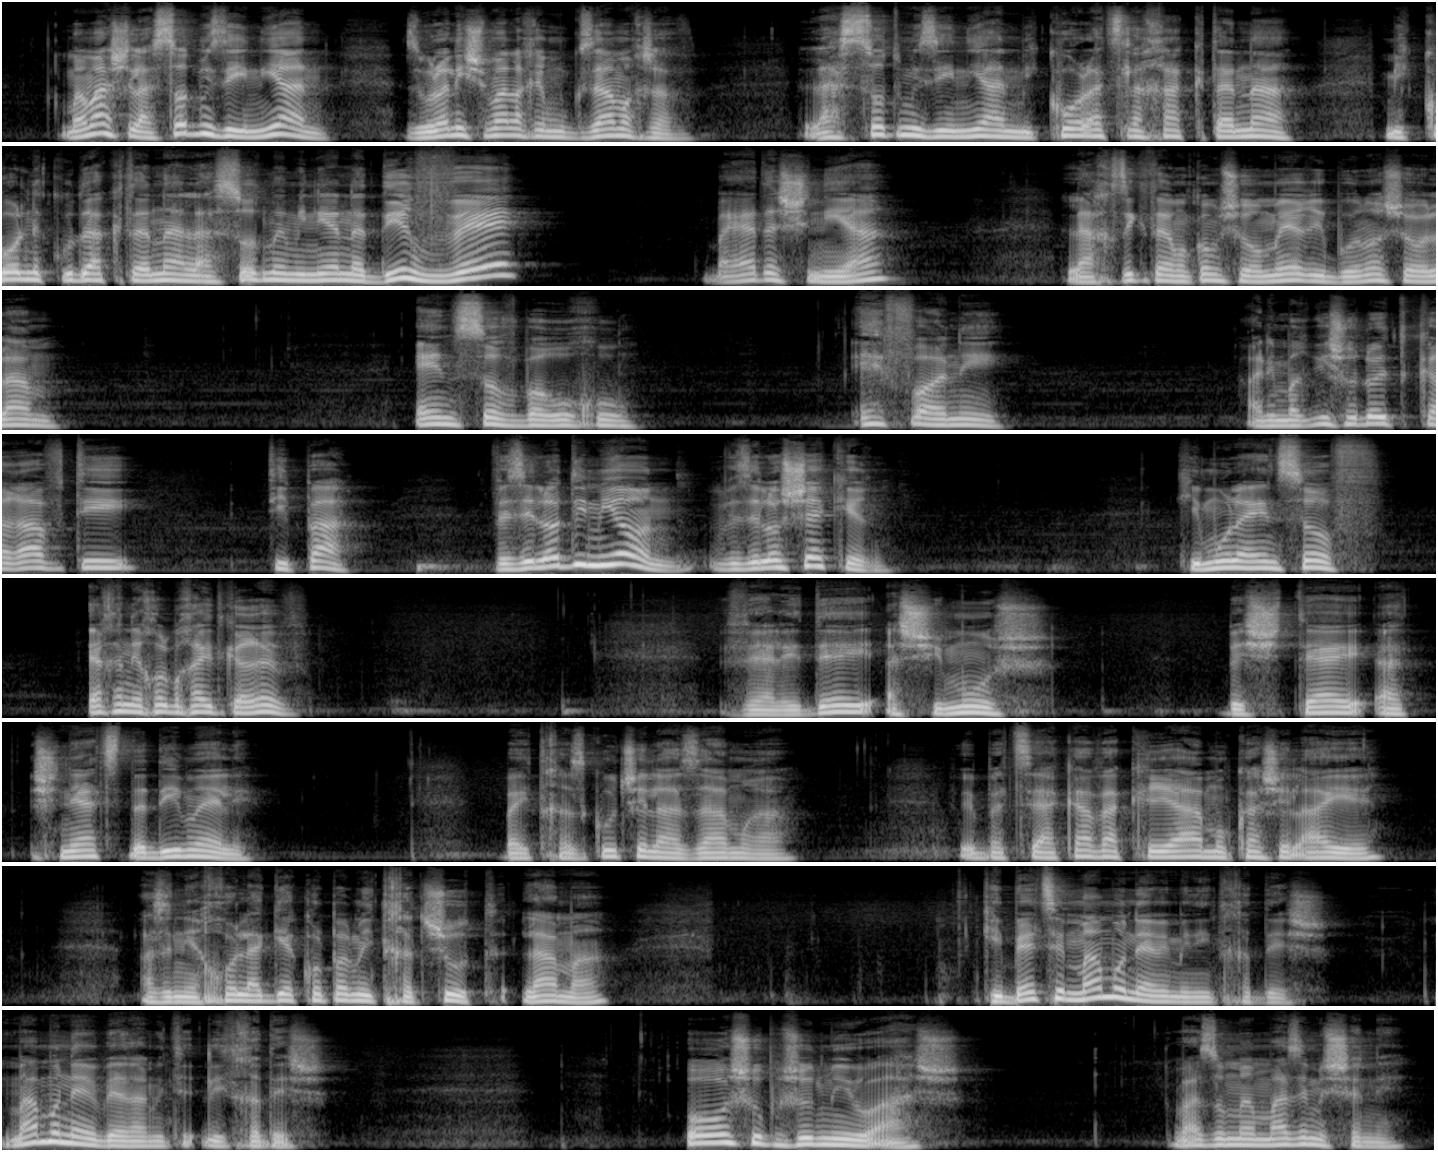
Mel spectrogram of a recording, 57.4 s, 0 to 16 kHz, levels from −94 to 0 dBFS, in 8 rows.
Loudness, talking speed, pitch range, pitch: -22 LUFS, 110 wpm, 130-180 Hz, 155 Hz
